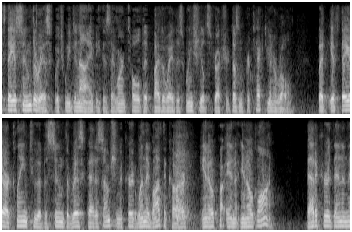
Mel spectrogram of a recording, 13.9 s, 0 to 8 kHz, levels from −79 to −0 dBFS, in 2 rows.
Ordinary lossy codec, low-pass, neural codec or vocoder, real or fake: Opus, 32 kbps; 7.2 kHz; none; real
